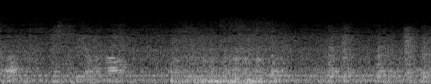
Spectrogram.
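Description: Restaurant kitchen background noise: a steady mechanical hum with a few faint voices talking in the background.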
